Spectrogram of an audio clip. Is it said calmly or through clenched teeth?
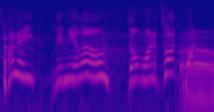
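clenched teeth. It is said tensely through clenched teeth.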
